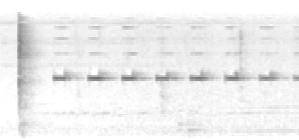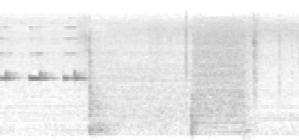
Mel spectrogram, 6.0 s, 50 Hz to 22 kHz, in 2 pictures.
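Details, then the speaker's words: Puritan Bennett 740 ventilator restarted after a passed SST: a click, then about ten high, evenly spaced beeps of the power-on alarm, followed by button and handling sounds. "so now we're going to turn the ventilator off and we'll turn it back on"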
